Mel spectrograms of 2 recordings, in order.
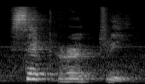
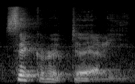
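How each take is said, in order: First: It is said with a British accent. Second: It is said with an American accent. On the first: "when you come to the uh, uh, U K, you say secretary" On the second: "But in America, that will be pronounced as secretary"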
